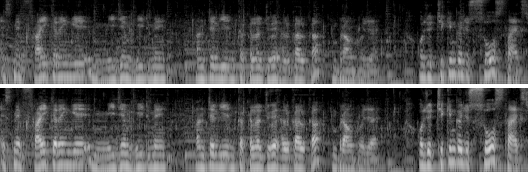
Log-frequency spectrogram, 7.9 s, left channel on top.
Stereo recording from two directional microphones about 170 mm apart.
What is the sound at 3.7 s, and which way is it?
Speech, 55° right (ahead or behind).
